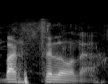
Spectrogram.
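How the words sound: The name is pronounced with Spanish sounds. "the Spanish call it"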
